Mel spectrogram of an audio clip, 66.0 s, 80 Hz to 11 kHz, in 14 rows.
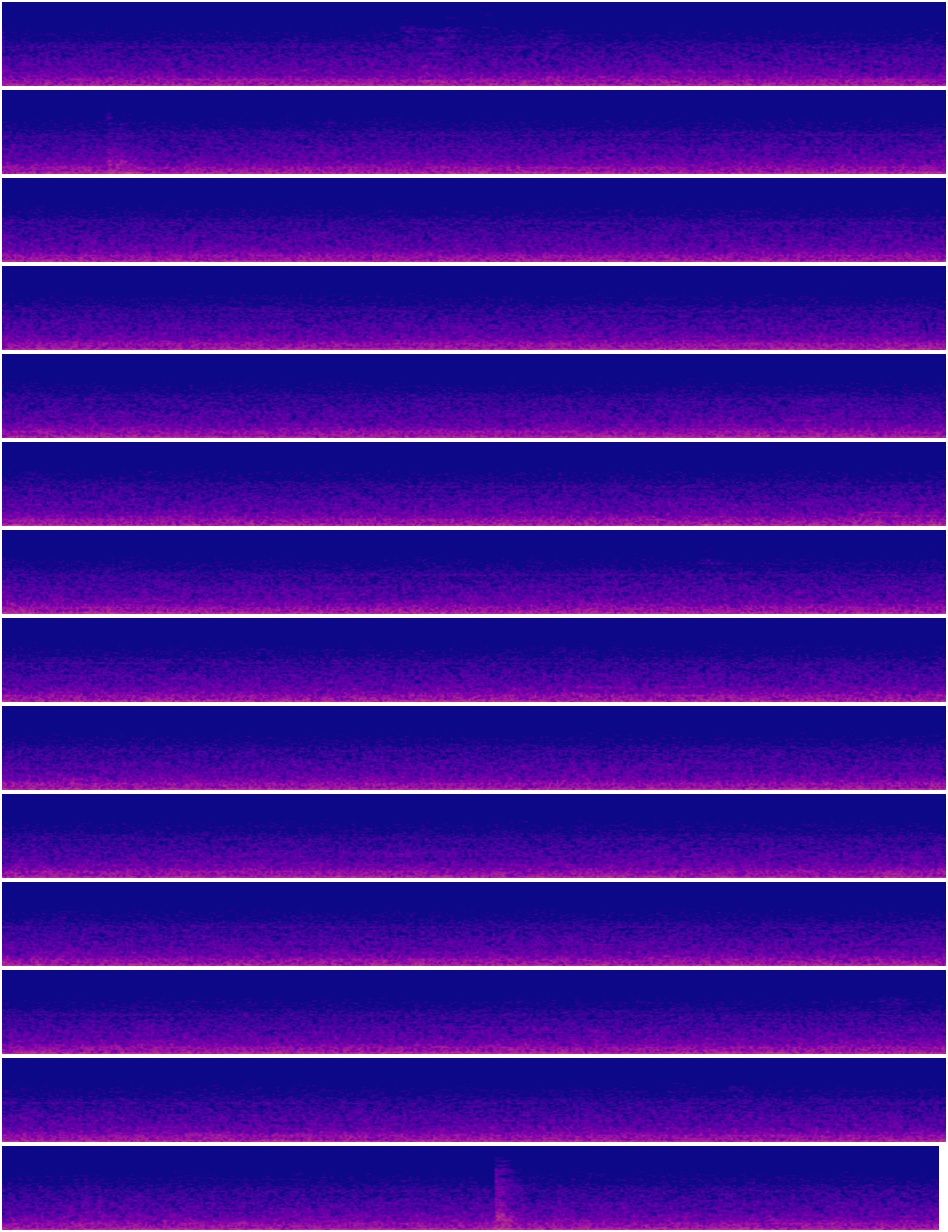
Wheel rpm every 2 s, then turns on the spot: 0, 0, 0, 0, 0, 0, 0, 0, 0, 0, 0, 0, 0, 0, 0, 0, 0, 0, 0, 0, 0, 0, 0, 0, 0, 0, 0, 0, 0, 0, 0, 0, 0.
none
